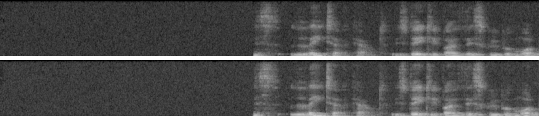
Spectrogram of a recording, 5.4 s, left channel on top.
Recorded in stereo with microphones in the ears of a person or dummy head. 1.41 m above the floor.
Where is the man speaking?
75° right (ahead or behind), 0.9 m.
